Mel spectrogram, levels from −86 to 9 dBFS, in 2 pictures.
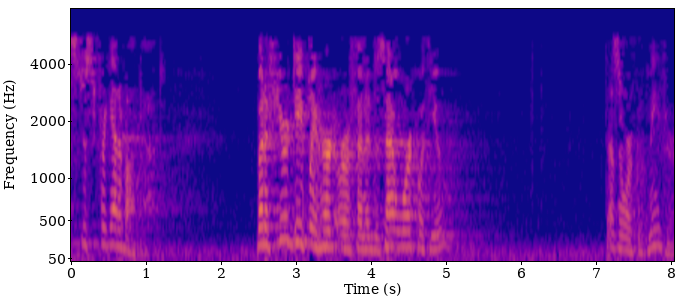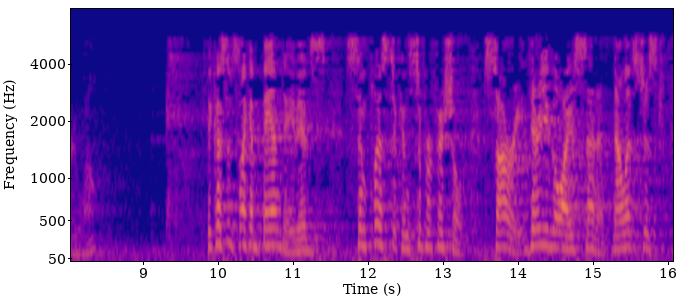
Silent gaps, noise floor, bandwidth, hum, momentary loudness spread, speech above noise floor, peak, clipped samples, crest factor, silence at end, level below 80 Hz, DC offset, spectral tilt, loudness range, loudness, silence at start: none; -61 dBFS; 5.8 kHz; none; 19 LU; 27 dB; -14 dBFS; under 0.1%; 20 dB; 0 s; -60 dBFS; under 0.1%; -8 dB/octave; 15 LU; -33 LUFS; 0 s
